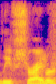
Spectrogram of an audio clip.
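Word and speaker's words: Liev Schreiber: Leave Shriber.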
